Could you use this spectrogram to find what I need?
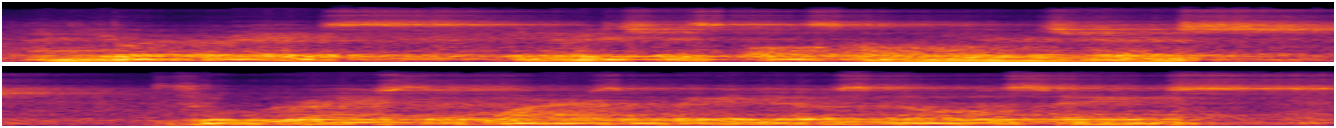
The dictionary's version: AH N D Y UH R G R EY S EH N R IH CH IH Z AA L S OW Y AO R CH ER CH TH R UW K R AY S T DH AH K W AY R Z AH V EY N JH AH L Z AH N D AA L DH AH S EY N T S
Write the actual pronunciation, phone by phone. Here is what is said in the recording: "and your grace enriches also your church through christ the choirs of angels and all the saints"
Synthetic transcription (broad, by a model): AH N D Y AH R G R EY S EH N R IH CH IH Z AA L S OW Y AO R CH ER CH TH R UW K R AY S T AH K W AY R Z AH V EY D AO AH Z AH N AA L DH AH S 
